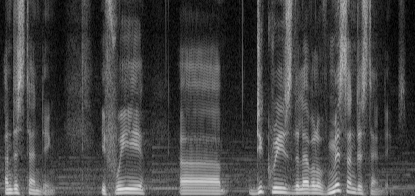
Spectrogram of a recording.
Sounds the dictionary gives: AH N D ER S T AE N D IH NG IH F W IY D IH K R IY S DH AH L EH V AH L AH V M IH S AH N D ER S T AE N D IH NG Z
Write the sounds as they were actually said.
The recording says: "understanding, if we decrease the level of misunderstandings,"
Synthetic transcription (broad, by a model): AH N D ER S T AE N D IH NG IH F W IY D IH K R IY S DH AH L EH V AH L AH V M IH S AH N D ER S T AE N D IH NG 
